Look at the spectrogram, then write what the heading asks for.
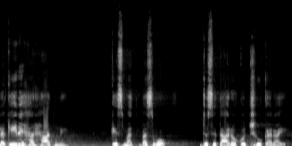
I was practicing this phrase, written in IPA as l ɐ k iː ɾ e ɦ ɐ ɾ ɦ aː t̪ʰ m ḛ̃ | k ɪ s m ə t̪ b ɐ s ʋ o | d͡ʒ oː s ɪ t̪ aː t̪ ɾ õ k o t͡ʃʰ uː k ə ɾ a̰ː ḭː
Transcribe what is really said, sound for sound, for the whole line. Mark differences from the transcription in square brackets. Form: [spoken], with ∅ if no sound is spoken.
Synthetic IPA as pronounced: l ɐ k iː ɾ e ɦ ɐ ɾ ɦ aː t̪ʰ m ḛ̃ | k ɪ s m ə t̪ b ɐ s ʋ o | d͡ʒ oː s ɪ t̪ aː [∅] ɾ õ k o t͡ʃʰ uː k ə ɾ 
